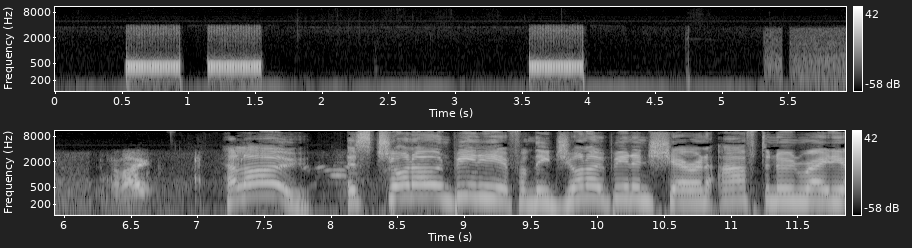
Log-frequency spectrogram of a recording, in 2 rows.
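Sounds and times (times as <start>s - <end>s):
faint low hum: 0.0s - 11.8s
phone ringback tone on an outgoing call: 0.5s - 1.6s, 3.6s - 4.0s
speech: 6.4s - 11.8s.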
